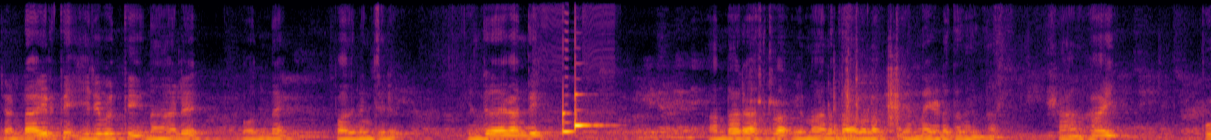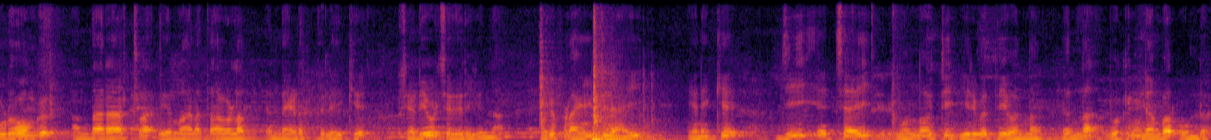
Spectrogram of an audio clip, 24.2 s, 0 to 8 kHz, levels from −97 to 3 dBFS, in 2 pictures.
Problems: constant background noise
